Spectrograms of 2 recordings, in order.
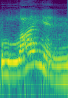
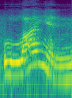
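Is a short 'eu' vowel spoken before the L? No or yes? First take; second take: yes; yes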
